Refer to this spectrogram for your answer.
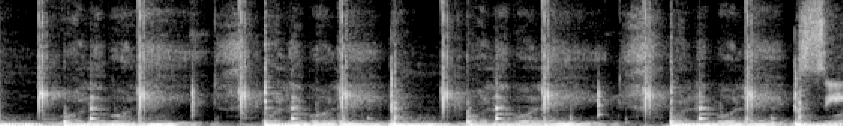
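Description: A pop song's instrumental opening plays loud and steady, with layered harmonic chords and crisp, snap-like percussive hits marking a regular beat, with no voices yet.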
